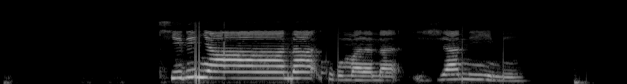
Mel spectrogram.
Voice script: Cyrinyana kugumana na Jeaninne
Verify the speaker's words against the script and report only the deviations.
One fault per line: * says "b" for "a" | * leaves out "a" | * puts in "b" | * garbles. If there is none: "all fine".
all fine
